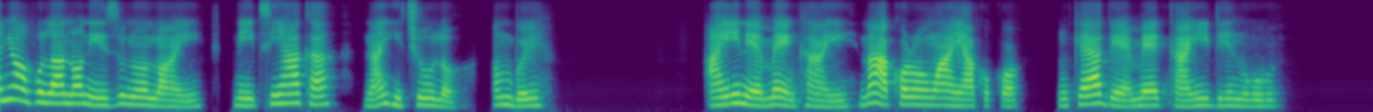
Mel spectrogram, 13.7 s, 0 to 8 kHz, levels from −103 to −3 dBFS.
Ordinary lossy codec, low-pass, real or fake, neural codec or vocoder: none; none; fake; codec, 16 kHz, about 1 kbps, DyCAST, with the encoder's durations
